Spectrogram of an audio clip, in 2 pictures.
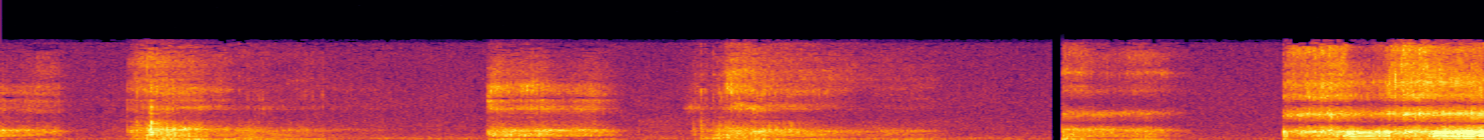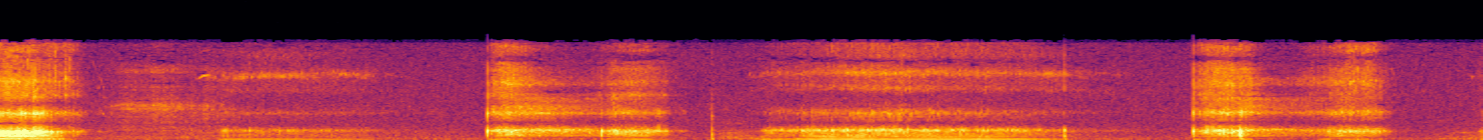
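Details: Soft, repeated snoring breaths, some with a faint whistling or buzzing tone, from a baby during an afternoon nap in a quiet room.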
